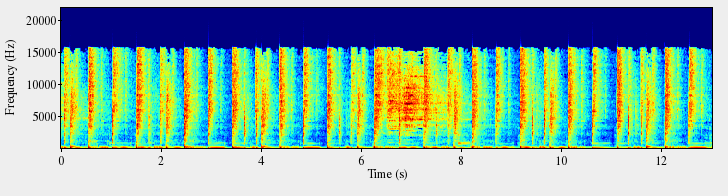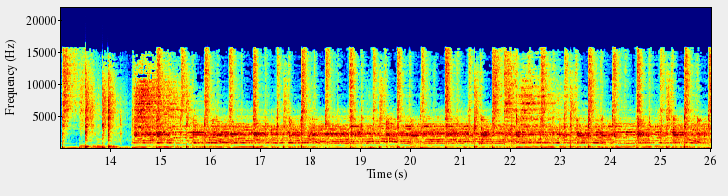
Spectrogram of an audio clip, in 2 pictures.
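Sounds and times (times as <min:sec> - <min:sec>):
drum kit beat: 0:00.0 - 0:26.0
electric bass line: 0:00.0 - 0:26.0
electric guitar: 0:12.9 - 0:26.0.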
